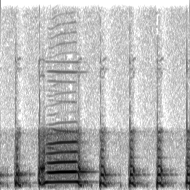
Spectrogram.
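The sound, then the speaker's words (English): A voice imitates a hen's cackle after laying an egg: a run of short clucks followed by a drawn-out, tonal squawk, then more rhythmic clucks, fairly loud with no other sounds. “No, after she's laid her egg, she tells everybody like this.”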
